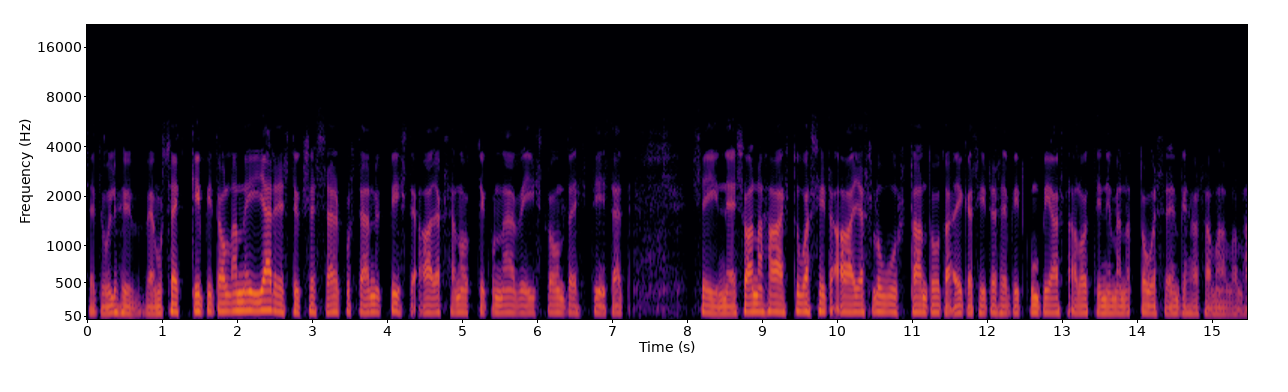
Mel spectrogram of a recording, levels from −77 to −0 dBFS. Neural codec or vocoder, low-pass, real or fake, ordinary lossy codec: none; 7.2 kHz; real; none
